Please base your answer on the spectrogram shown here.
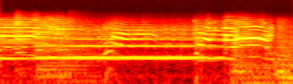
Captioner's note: shouting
